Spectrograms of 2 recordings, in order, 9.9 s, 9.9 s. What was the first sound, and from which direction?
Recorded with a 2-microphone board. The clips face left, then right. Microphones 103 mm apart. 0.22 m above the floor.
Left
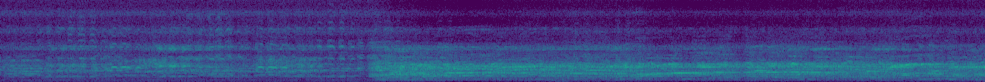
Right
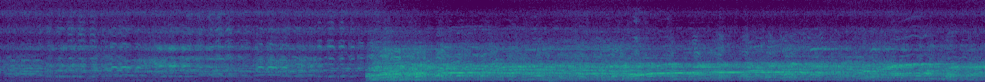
Laughter, 65° right (ahead or behind).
